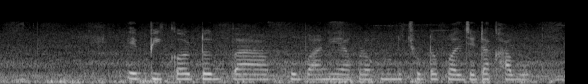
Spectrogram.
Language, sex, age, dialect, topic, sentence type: Bengali, female, 18-24, Northern/Varendri, agriculture, statement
